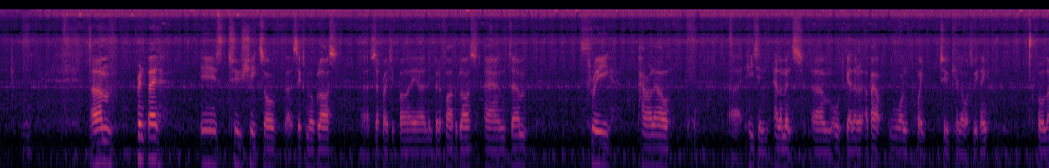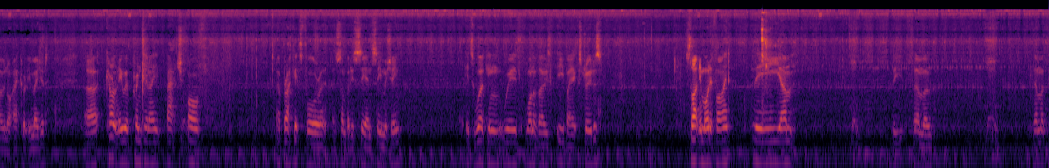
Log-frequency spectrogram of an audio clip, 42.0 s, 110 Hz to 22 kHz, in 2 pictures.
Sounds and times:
Speech: 1.8s - 3.4s, 4.0s - 10.6s, 11.6s - 13.5s, 14.6s - 19.8s, 20.7s - 22.0s, 22.6s - 25.2s, 26.4s - 29.1s, 30.3s - 33.1s, 34.7s - 37.0s, 38.8s - 39.8s, 41.6s - 41.9s.

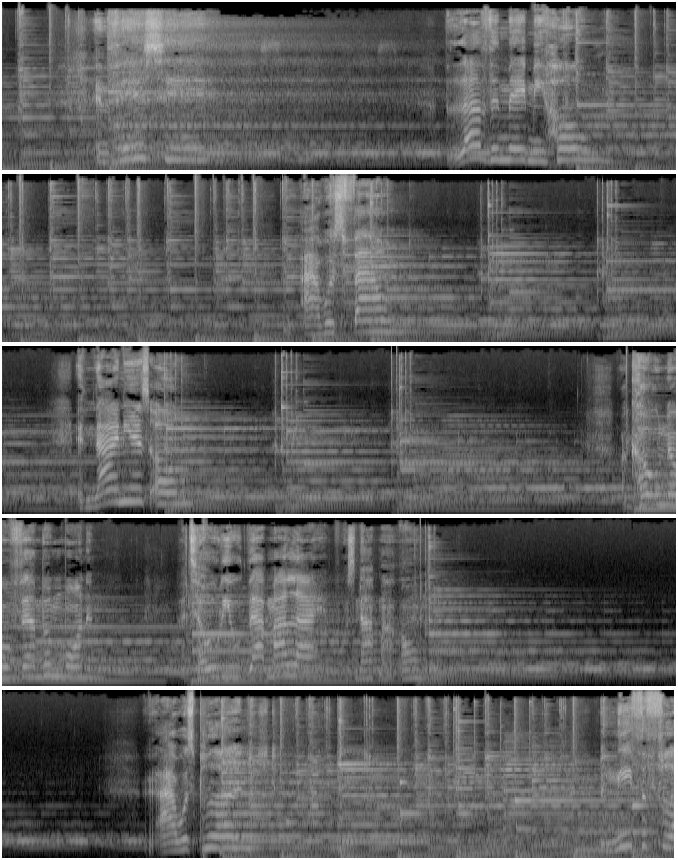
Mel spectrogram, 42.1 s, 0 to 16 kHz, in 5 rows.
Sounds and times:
Plucked string instrument: 0.0s - 33.3s, 36.3s - 42.1s.

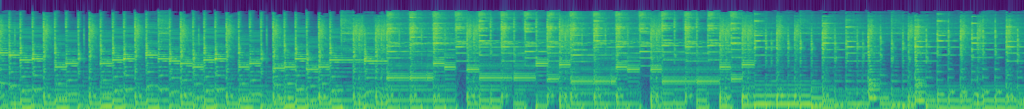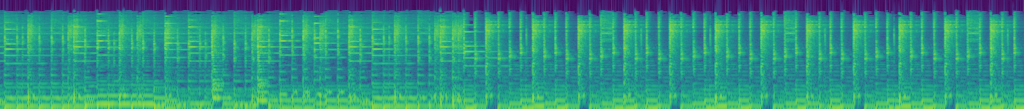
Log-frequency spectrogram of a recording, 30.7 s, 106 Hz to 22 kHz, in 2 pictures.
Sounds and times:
Music: 0.0s - 30.7s.

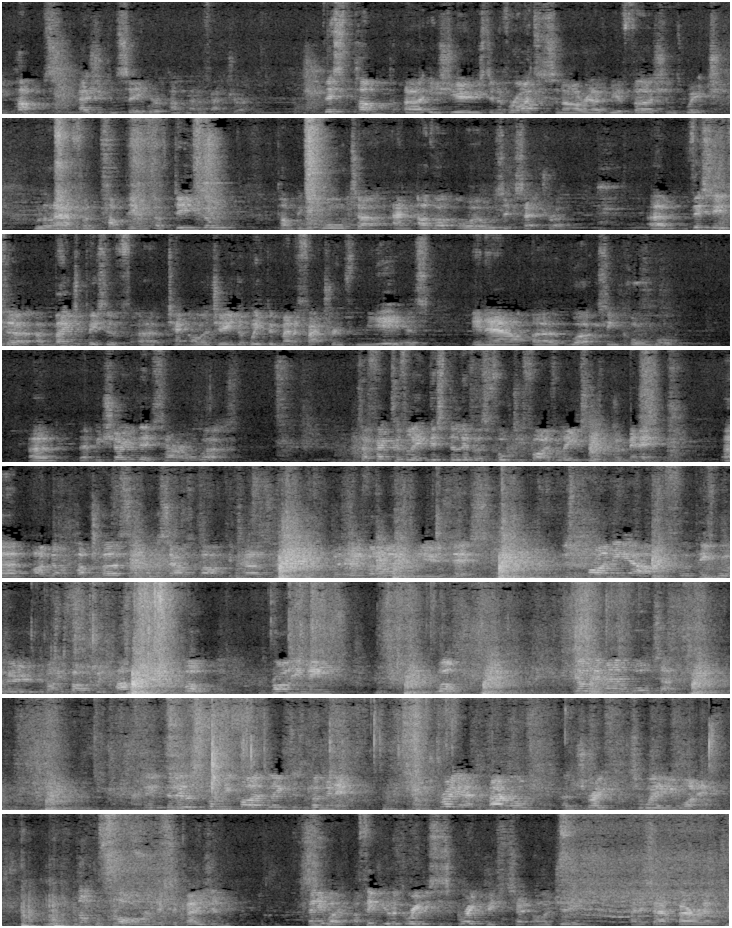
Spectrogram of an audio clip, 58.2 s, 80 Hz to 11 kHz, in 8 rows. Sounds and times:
Speech: 0.0s - 2.6s, 3.2s - 13.0s, 13.7s - 21.4s, 22.1s - 24.2s, 25.4s - 41.1s, 42.1s - 43.5s, 45.0s - 50.9s, 51.5s - 53.3s, 53.9s - 58.2s.

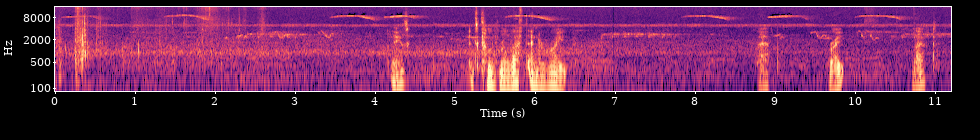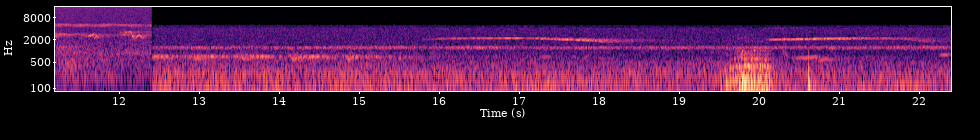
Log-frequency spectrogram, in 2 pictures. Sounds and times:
Outside, rural or natural: 0.0s - 22.4s
Bird vocalization, bird call, bird song: 1.4s - 12.4s, 13.0s - 18.6s, 19.9s - 22.4s
Speech: 4.2s - 4.5s, 5.2s - 6.4s, 8.8s - 9.9s, 10.7s - 11.0s.

